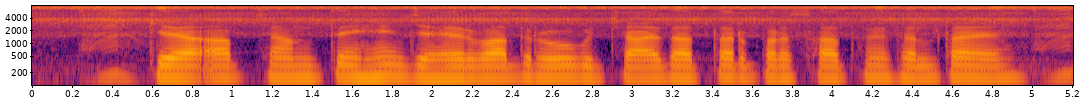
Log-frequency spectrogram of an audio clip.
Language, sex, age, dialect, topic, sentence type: Hindi, male, 25-30, Kanauji Braj Bhasha, agriculture, statement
